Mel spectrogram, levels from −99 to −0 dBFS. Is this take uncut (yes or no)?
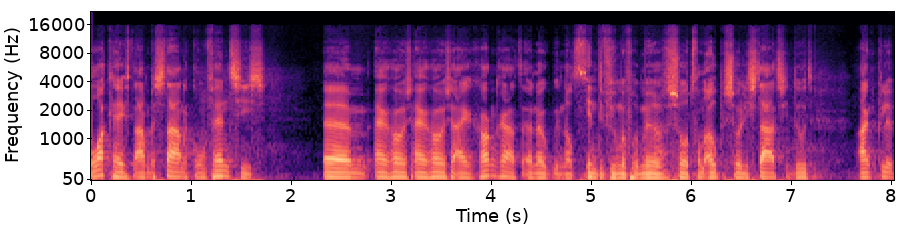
no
